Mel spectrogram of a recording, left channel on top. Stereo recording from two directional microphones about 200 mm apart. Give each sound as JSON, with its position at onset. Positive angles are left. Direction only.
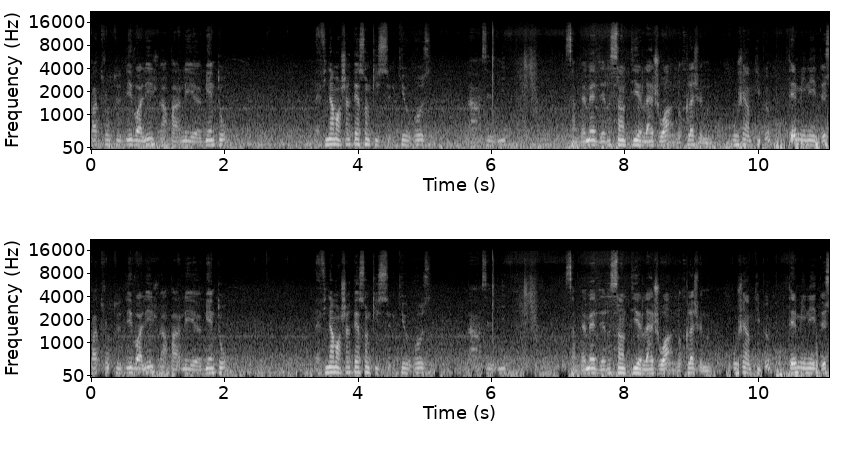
{"t": 0.6, "sound": "speech", "side_deg": 0}
{"t": 3.4, "sound": "speech", "side_deg": 0}
{"t": 7.2, "sound": "speech", "side_deg": -5}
